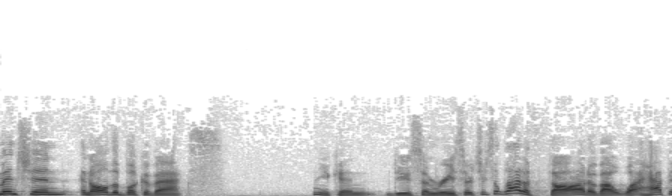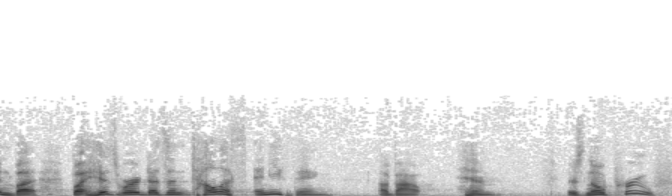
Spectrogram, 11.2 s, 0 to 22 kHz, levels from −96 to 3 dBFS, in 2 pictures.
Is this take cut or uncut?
cut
